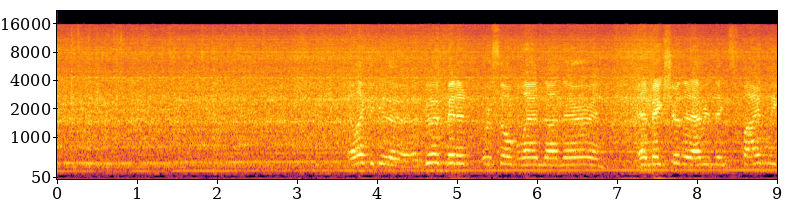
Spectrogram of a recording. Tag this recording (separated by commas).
Blender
